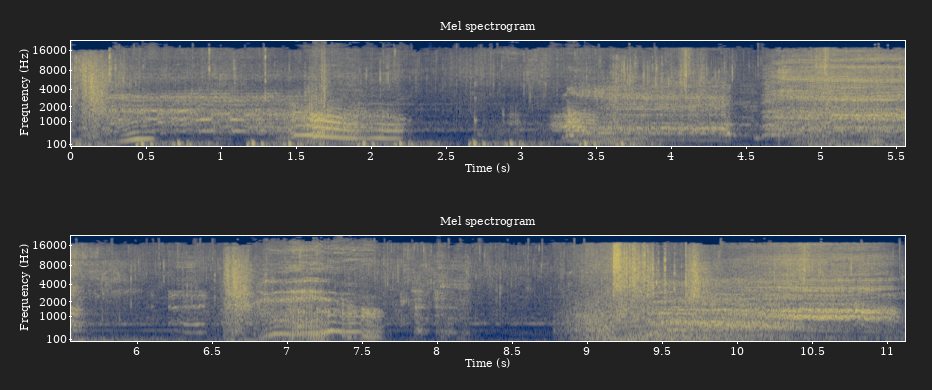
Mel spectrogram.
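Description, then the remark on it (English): Loud, strained cries of a person in excruciating pain from extreme muscle spasms come in a series of bursts with short gaps between them. They grow lower and rougher until they become a guttural, animal-like roar. “Last thing I remembered was hearing my own screams changing deeper and deeper until it was a roar.”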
